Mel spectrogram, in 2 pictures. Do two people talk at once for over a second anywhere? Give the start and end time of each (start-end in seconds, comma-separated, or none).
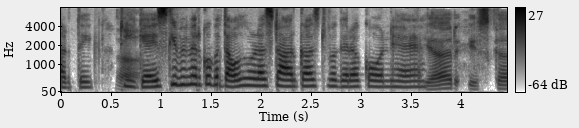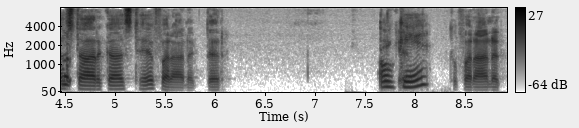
none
